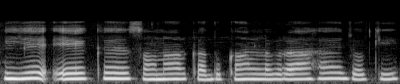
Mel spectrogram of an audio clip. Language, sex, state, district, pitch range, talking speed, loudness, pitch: Hindi, female, Bihar, Katihar, 235-265 Hz, 150 wpm, -11 LUFS, 250 Hz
